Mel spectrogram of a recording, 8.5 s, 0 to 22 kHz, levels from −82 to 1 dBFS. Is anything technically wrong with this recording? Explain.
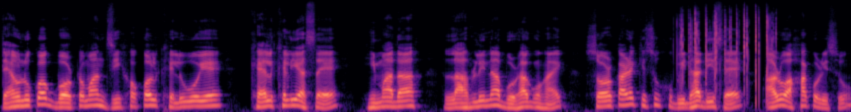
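Yes. From 6.73 to 7.82 s there is cable scratch noise. A worn cable or connector was likely being moved, so its contact resistance kept jumping. That adds dense, uneven crackle over the speech. It sits around 10 dB below the speech, scratchy and rustling.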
